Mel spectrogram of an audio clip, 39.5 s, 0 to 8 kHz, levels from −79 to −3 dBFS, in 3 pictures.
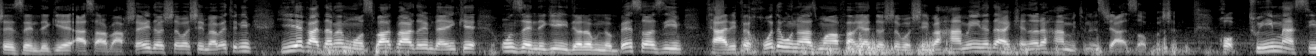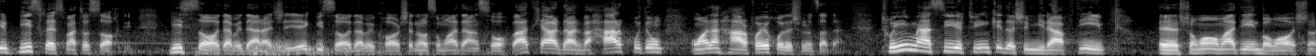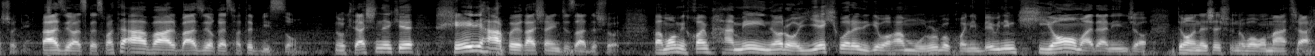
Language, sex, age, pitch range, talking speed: Persian, male, 30-49, 115-155 Hz, 170 wpm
